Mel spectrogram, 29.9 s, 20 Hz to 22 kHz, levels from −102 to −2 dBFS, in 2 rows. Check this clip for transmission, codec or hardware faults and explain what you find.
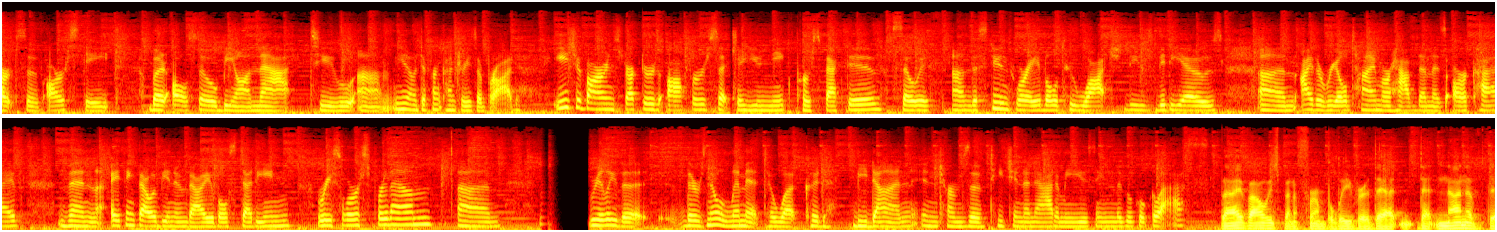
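The clip shows four kinds of network fault: packet loss, a stall, a freeze and two speed-ups.

Repeated packet loss (robotic sound), 5.81 to 8.02 s: ten short holes, none over 30 ms, are patched by repeating prior sound, giving a choppy texture. Unlike a stall, about 120 ms is actually missing.

Short stall from a late packet, 20.32 to 20.41 s: the last sound is stretched for 71 ms until the packet arrives, then resumes unchanged. It is held too long, but nothing is lost.

Call audio freeze, 20.41 to 20.82 s: a fading buzz or hiss decays into about 310 ms of silence, then the sound resumes where it stopped. The likely cause is delayed packets draining the jitter buffer. It is longer than the stall and reaches true silence.

Jitter buffer speed-up, 24.36 to 24.86 s and 29.17 to 29.85 s: pitch-period slices are trimmed, about 40 ms and then 70 ms, so the sound plays 7% and 10% fast at unchanged pitch. 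It sounds hurried, with no gaps.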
